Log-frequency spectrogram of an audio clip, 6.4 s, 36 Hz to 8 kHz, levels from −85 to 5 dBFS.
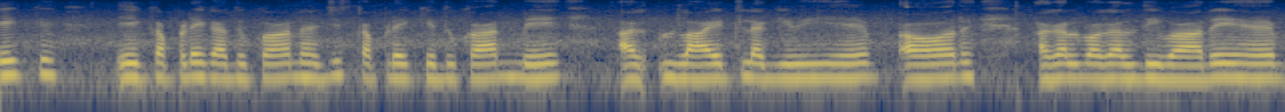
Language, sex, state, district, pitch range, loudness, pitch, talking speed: Hindi, female, Bihar, Gaya, 185-190 Hz, -17 LUFS, 185 Hz, 185 wpm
